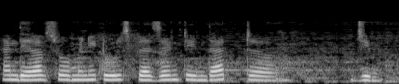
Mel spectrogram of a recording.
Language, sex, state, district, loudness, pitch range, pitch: English, female, Karnataka, Bangalore, -16 LUFS, 195-215 Hz, 210 Hz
